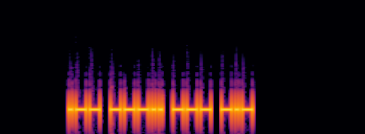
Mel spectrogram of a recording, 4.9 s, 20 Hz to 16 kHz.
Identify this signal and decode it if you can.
Morse code, heard as a keyed tone, about 26 wpm, 700 Hz. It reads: W8OK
